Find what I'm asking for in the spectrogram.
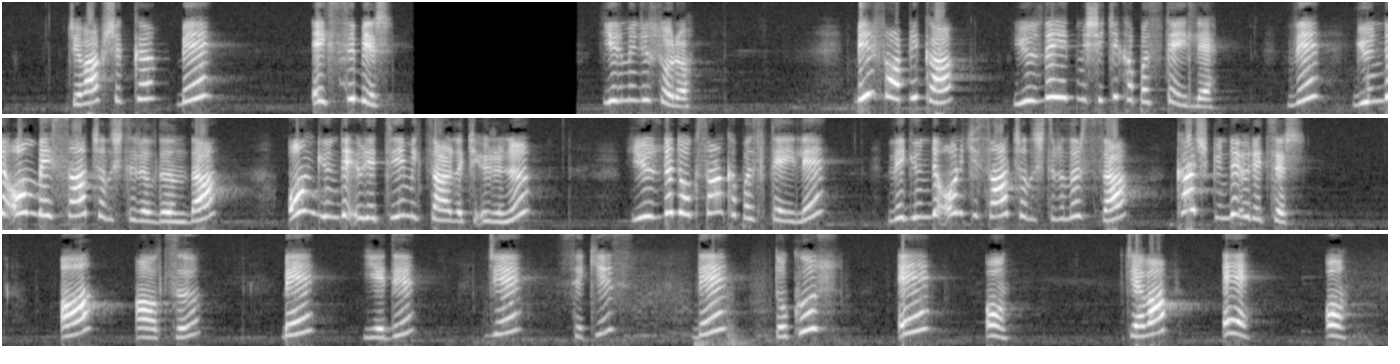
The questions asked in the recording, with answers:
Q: Bir fabrika %72 kapasiteyle ve günde 15 saat çalıştırıldığında 10 günde ürettiği miktardaki ürünü %90 kapasiteyle ve günde 12 saat çalıştırılırsa kaç günde üretir?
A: Cevap E 10.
